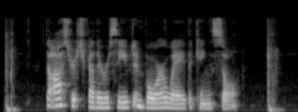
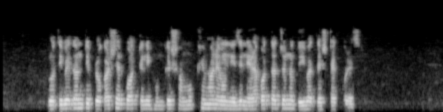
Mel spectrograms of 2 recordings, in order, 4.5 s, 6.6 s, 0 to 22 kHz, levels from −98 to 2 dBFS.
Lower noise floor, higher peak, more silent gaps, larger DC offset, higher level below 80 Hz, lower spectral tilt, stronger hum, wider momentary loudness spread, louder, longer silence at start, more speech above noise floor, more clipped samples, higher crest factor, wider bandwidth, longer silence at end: second, -48 dBFS vs -69 dBFS; second, -8 dBFS vs -2 dBFS; neither; neither; about the same, -54 dBFS vs -58 dBFS; about the same, -6 dB/octave vs -5 dB/octave; neither; first, 18 LU vs 7 LU; second, -25 LUFS vs -16 LUFS; second, 0.05 s vs 0.7 s; second, 24 dB vs 53 dB; neither; about the same, 18 dB vs 16 dB; first, 11.5 kHz vs 7.6 kHz; second, 0.35 s vs 1.3 s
